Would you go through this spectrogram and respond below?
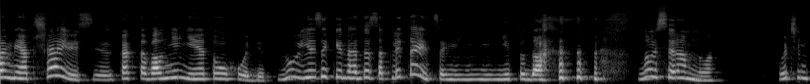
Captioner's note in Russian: смех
